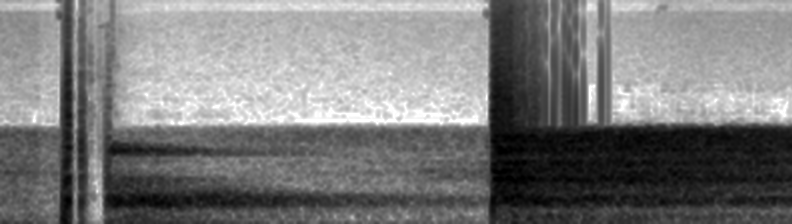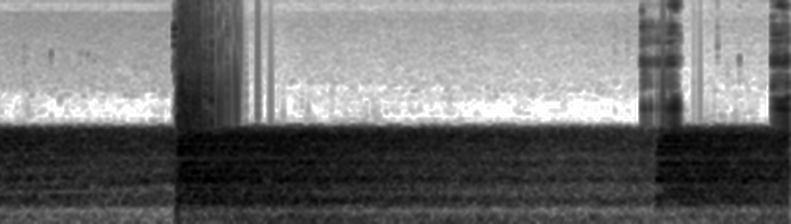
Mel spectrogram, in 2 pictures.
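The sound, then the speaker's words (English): An underwater recording of the Titan submersible implosion: a sharp initial crack of the hull cracking, then three heavy booms, the implosion and its echoes off the seafloor, spaced about three and a half seconds apart, each followed by a long, muffled, low rumbling decay. No voices. “Audio Of the Titan Implosion”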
